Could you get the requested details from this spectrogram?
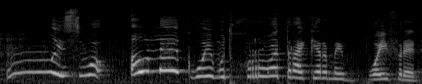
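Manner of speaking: high-pitched mock cooing over a child; gushing older woman. Mother mimicking older women fussing over her son, mock gushing. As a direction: imitate a gushing admirer, high then dropping. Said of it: "clearly older woman would be like".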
